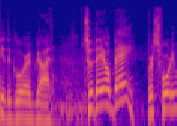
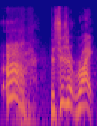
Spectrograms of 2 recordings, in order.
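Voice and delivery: higher, indignant grunt into the line; mock-angry outburst, pitched up; mad horse snort; 6 semitones higher, 4 dB louder than usual. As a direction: act out anger with an exasperated "ugh". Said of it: "He's mad. Like a horse getting ready".

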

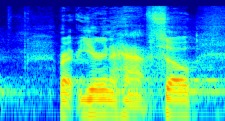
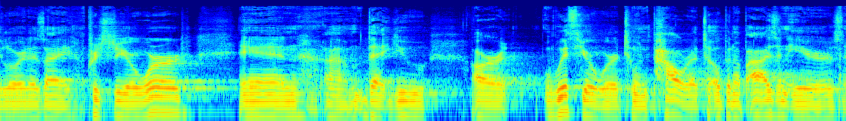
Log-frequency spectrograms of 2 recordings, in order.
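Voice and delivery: prayer; 3 semitones lower than usual. Acted.

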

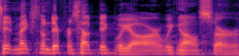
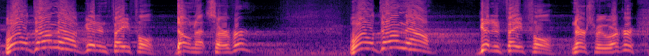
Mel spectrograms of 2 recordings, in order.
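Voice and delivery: high rising Well done, repeated in list; lightly hammed-up divine greeting; playful higher calls; mock heavenly praise; 7 semitones higher than usual. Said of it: "You're not gonna hear".

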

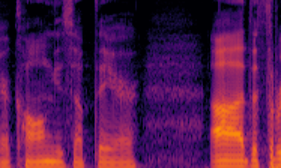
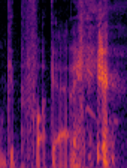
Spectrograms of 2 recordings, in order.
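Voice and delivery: laughing dismissal; 6 dB quieter, faster than usual. Retold or imitated. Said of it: "and I'm like".

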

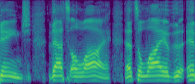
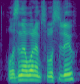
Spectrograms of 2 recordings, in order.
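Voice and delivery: quick, put-on voice of an indignant Moses; Moses protesting; much faster than usual. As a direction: fire it back fast as a baffled Moses. Preacher voices Moses answering God.

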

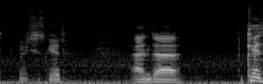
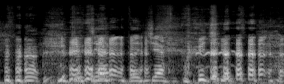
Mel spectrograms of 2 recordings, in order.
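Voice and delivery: laughing; 3 semitones higher, 4 dB louder, much slower than usual. Real, not acted. Laughing over the pun.

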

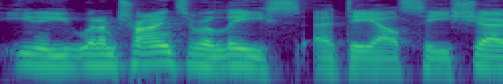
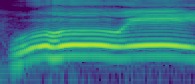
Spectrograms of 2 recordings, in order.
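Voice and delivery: loud, high, hyped-up presenter greeting; presenter's voice; 10 semitones higher, 12 dB louder than usual. Shown as a demonstration. Podcaster showing listeners the presenter's voice, loud and hyped. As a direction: blast it out like a host opening the show. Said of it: "you've gotta have that presenter's voice".

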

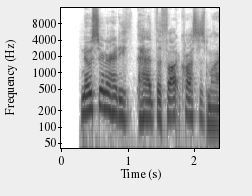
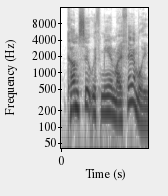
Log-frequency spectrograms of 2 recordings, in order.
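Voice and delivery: quick, eager and bright; lightly voiced eager boy; eager offer; 6 semitones higher, faster than usual. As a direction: rush the invite like a kid. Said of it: "Ronald offered eagerly".

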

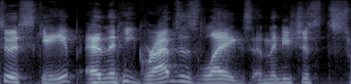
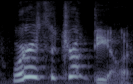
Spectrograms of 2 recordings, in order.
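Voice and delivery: mock clueless; 13 semitones higher, 5 dB quieter than usual. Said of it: "he's like".

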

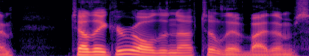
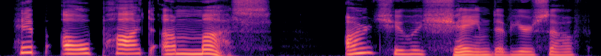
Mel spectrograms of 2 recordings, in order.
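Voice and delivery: high, slow, drawn-out scolding of the full name; scolding mother dog; 11 semitones higher, slower than usual. A narrator's reading. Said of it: "when he was naughty she called him".

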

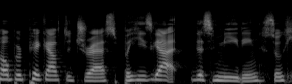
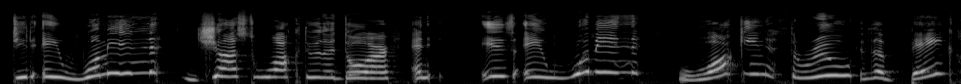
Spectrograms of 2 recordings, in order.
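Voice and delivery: high, loud, drawn-out mock panic; hammed-up scandalized gasping disbelief; freaking out; 8 semitones higher, 4 dB louder than usual. Bankers aghast at a woman in the bank, mock freak-out. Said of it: "everyone is freaking out in their minds".

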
